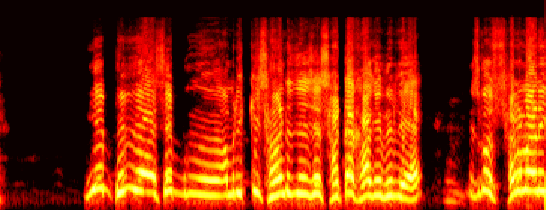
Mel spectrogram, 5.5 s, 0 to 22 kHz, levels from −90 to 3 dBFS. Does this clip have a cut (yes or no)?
no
